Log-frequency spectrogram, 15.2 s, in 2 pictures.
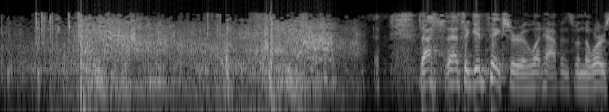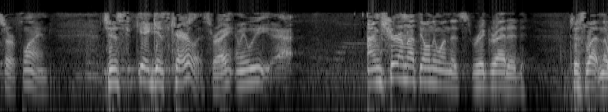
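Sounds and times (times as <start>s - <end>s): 
gunshots in a film scene shooting cornbread on the prairie: 0.5s - 4.6s
speech: 5.3s - 11.4s, 12.2s - 15.2s.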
